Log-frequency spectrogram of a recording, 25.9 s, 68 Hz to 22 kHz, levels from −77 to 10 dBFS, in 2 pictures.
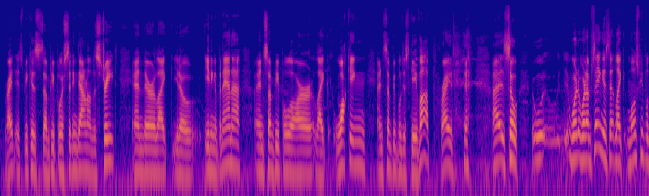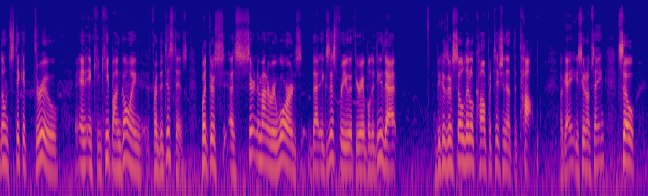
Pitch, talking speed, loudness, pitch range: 155 Hz, 200 wpm, -26 LUFS, 135-185 Hz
